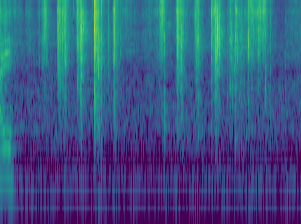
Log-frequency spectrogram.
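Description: Tarot cards being shuffled and drawn: a run of crisp, quick riffles and flicks, close and moderately loud, over a low steady hum.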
